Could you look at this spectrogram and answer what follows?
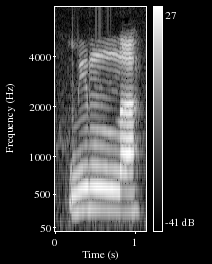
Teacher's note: nillah ini dibacanya tarkik atau tipis karena sebelum lafaz Allah ada huruf berharokat kasroh. Jadi nillah, tidak nilloh tapi tipis.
